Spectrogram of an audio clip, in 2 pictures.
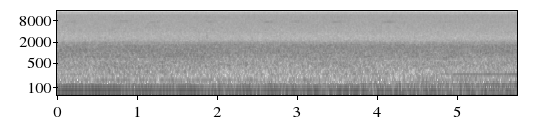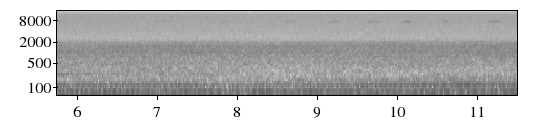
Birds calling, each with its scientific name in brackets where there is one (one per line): unidentified bird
